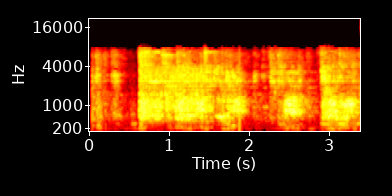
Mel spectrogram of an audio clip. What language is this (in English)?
Chinese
